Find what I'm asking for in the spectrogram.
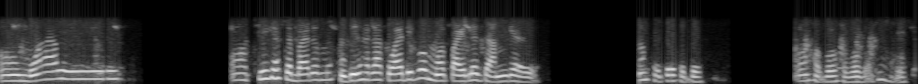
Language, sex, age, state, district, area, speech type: Assamese, female, 45-60, Assam, Dibrugarh, rural, conversation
